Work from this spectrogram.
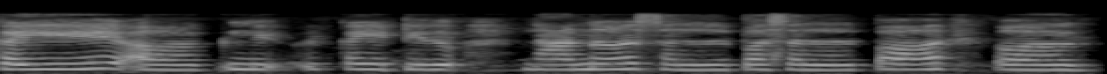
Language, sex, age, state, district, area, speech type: Kannada, female, 18-30, Karnataka, Bangalore Rural, urban, spontaneous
